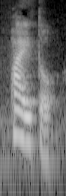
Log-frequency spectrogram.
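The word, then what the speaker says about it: ファイト: Now, Japanese people don't really pronounce F like we do, English speakers. So they pronounce it like fighto, fighto, fighto.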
